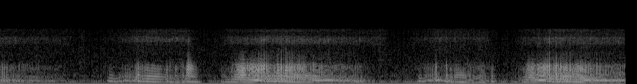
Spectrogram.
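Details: Snoring from a sleeping 2-year-old girl: rhythmic, rattling snores with a buzzing, gliding pitch, about 20 breaths a minute.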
